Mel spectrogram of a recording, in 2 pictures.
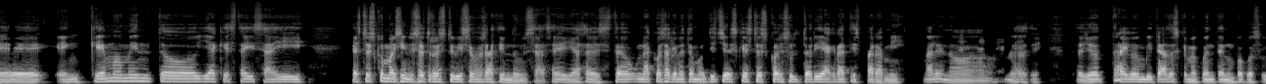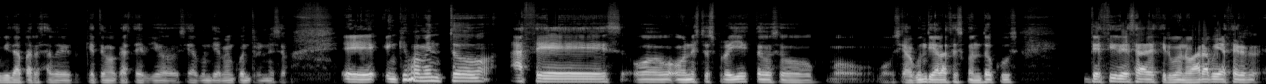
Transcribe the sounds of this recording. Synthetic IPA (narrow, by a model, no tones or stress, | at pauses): eŋke̞mõ̞mẽnt̪o̞ʝake̞st̪ajsai | est̪oe̞sko̞mo̞sino̞sot̪ɾo̞se̞st̪uβje̞semo̞saθje̞nd̪ounsase̞ʝasaβe̞s̬est̪ounako̞s̬akenot̪eemo̞zðit͡ʃo̞e̞skeest̪oe̞sko̞nsult̪o̞ɾiaɣ̞ɾat̪ispaɾami | bale̞no̞no̞e̞sasi | nt̪oθezʝo̞t̪ɾajɣ̞o̞imbit̪að̞o̞ske̞mekwe̞nt̪e̞nũmpo̞kosuβ̞iðapaɾasaβ̞e̞ɾke̞t̪e̞ŋɡo̞keaθe̞ɾʝo̞sialɣund̪iamẽ̞ŋkwe̞nt̪ɾoene̞so̞e̞eŋke̞mõ̞mẽnt̪o̞aθe̞soːene̞st̪o̞spɾo̞ʝe̞k̚t̪o̞so̞o̰ | o̰sialɣ̞und̪ialoaθe̞sko̞nd̪o̞kus | d̪e̞θiðe̞saðe̞θiɾβwe̞noaɾaβo̞jaθe̞ɾ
